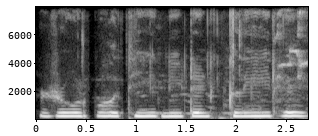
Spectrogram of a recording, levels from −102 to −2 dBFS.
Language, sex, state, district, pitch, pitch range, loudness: Hindi, female, Himachal Pradesh, Shimla, 240 Hz, 240-245 Hz, -14 LUFS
